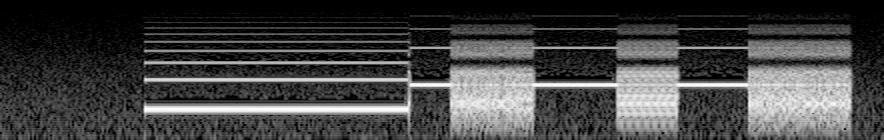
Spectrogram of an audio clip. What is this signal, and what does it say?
ZX Spectrum tape loading, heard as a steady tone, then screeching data.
